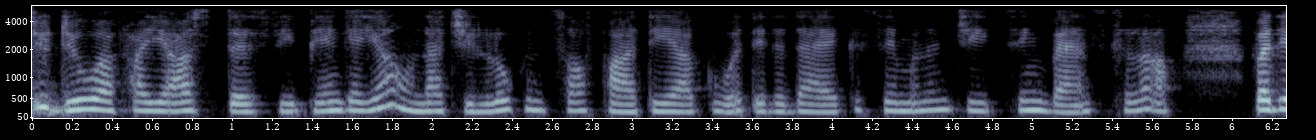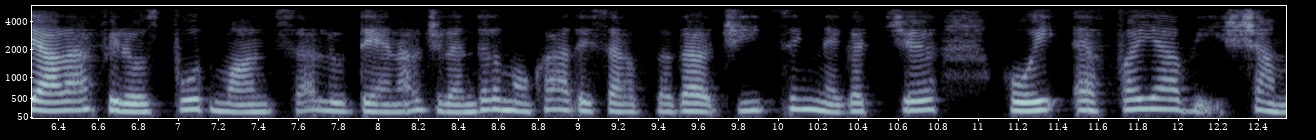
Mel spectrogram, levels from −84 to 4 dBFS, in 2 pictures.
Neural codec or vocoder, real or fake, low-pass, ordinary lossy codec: codec, 16 kHz, 0.4 kbps, LongCat-Audio-Codec; fake; 5.4 kHz; none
